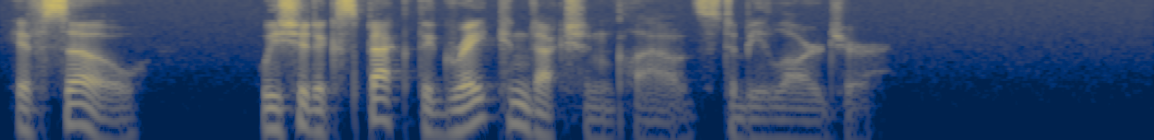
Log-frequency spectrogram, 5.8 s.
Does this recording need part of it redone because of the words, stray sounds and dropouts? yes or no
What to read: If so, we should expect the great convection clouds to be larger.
no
